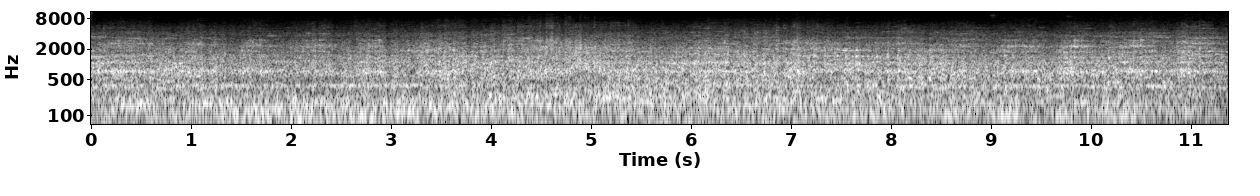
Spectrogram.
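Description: Double-stack container well cars of a CSX freight train rolling past close by: a steady rumble and clatter of steel wheels on the rails. It begins to fade near the end as the last car goes by.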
